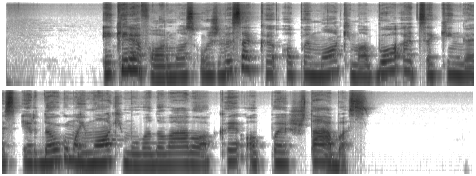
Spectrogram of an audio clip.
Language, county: Lithuanian, Kaunas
